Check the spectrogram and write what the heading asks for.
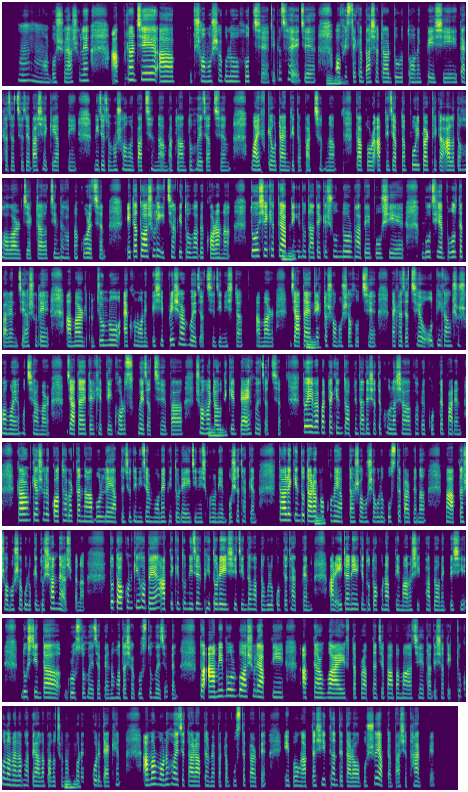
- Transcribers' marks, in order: tapping; other background noise; "খোলামেলাভাবে" said as "কোলামেলাভাবে"
- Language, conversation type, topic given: Bengali, advice, একই বাড়িতে থাকতে থাকতেই আলাদা হওয়ার সময় আপনি কী ধরনের আবেগীয় চাপ অনুভব করছেন?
